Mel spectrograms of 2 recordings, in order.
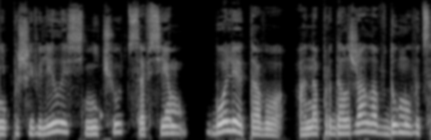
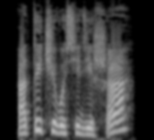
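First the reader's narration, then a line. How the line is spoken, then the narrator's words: Shout. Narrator (Russian): закричала она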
